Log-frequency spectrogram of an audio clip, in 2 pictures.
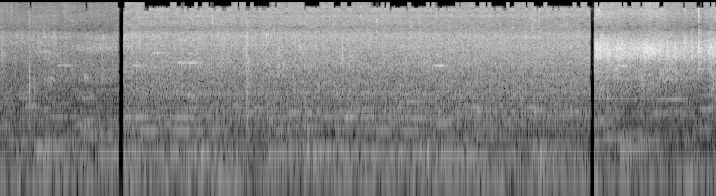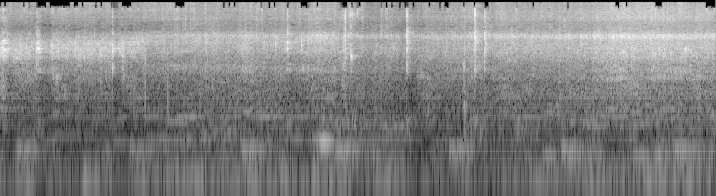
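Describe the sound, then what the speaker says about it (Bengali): Ginger garlic paste sizzling as it hits fried onions in a pan while cooking a country chicken curry, a steady loud frying hiss with occasional stirring scrapes throughout. "এইবার দিয়ে দেবো এই আদা রসুন বাটা"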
